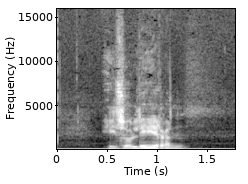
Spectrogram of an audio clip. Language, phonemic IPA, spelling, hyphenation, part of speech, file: Dutch, /i.zoːˈleː.rə(n)/, isoleren, iso‧le‧ren, verb, Nl-isoleren.ogg
- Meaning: 1. to insulate 2. to isolate 3. to isolate oneself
